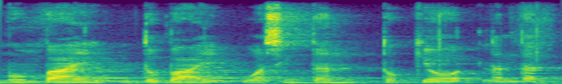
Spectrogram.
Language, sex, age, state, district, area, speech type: Manipuri, male, 18-30, Manipur, Thoubal, rural, spontaneous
